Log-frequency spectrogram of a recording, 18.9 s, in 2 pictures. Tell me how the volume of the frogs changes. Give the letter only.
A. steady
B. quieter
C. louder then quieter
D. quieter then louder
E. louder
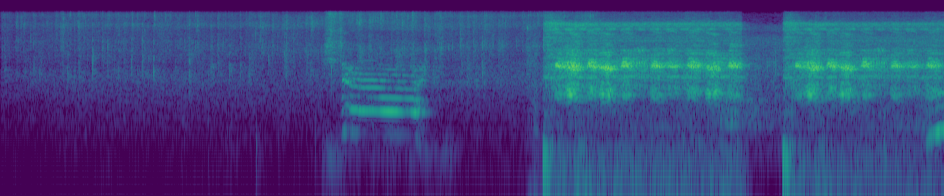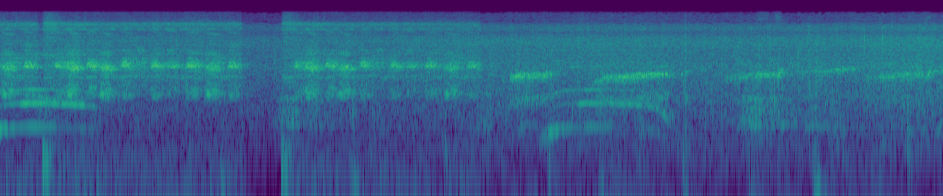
B.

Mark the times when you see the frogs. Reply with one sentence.
You can hear the frogs from 5.4 to 18.8 s.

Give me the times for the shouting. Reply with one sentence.
The shouting can be heard from 3.2 to 4.5 s, from 9.2 to 10.4 s and from 14.8 to 16.2 s.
